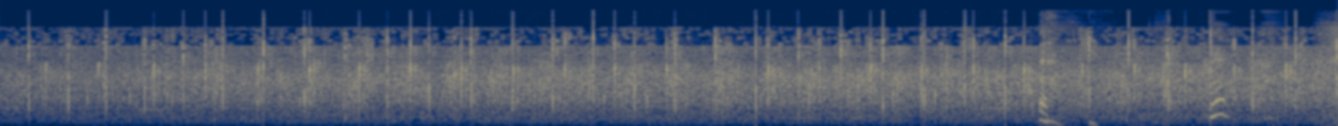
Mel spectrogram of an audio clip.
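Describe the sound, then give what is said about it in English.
Sustained applause from a large crowd giving the President of the United States a standing ovation at a breakfast, a dense, steady wash of clapping across the whole clip, with a couple of brief whoops or shouts rising near the end. “Clearly still getting a good round of applause there.”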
